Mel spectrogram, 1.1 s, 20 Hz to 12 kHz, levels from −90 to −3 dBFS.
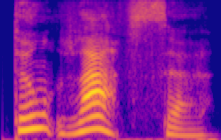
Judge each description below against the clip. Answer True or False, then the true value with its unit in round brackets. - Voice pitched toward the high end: True (220 Hz)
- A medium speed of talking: True (160 wpm)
